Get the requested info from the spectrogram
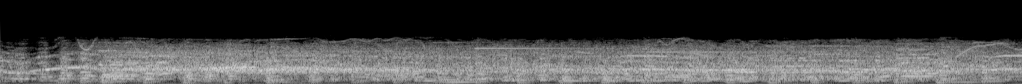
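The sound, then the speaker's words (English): A large crowd cheers and shouts continuously as Fred Allen leads his parade to the old town hall on the radio show Town Hall Tonight, a dense, loud roar of many voices with occasional whoops, sustained without a break and slightly muffled like an old recording. “Crowd cheers.”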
